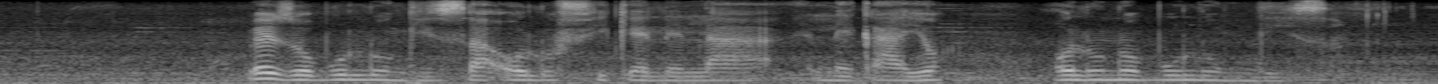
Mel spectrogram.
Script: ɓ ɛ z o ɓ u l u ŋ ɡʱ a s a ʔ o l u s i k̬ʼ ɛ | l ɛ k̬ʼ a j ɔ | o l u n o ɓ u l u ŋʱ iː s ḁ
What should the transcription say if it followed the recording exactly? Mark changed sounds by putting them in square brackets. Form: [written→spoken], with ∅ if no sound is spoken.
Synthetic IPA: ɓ ɛ z o ɓ u l u ŋ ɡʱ [a→i] s a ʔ o l u [s→f] i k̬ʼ ɛ | l ɛ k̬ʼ a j ɔ | o l u n o ɓ u l u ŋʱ iː s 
